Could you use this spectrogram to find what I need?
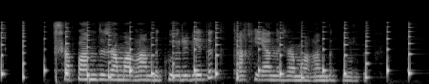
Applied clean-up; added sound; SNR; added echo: neural mask model RNNoise.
